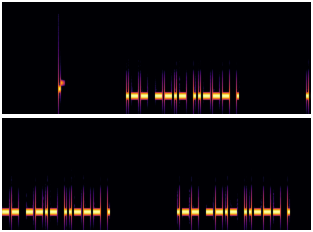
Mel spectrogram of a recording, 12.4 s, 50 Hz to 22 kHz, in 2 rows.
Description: Morse code, heard as a keyed tone, about 25 wpm, 700 Hz. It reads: WQ2E WQ2E WQ2E
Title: Call Signs Repeated 2x - 25wpm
